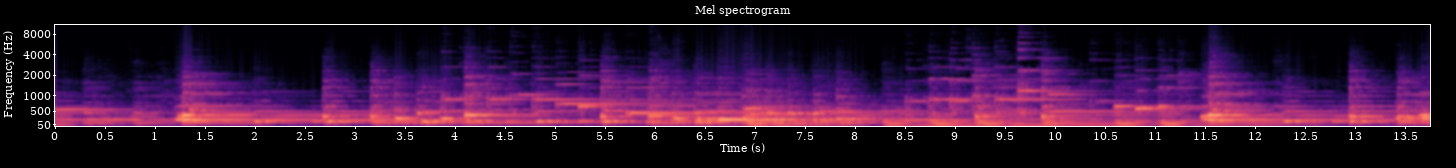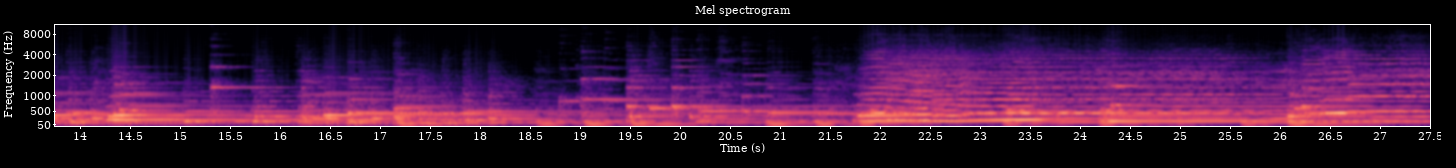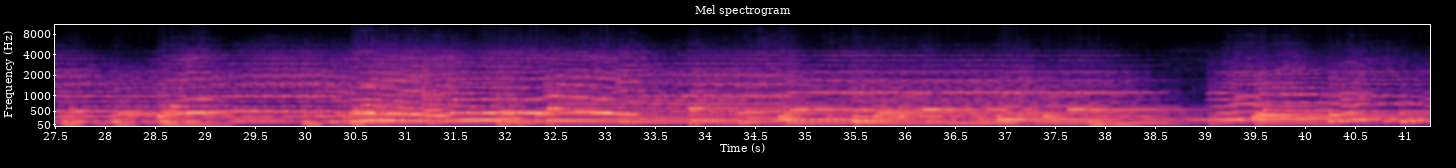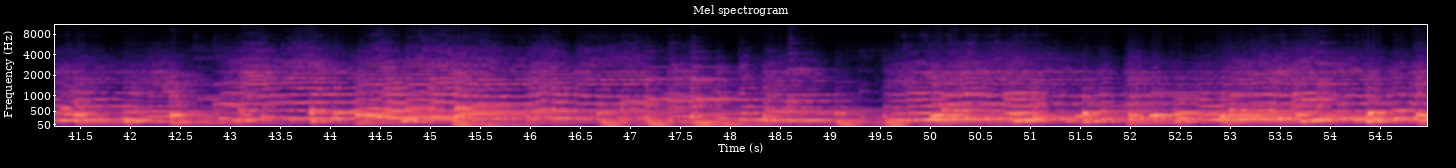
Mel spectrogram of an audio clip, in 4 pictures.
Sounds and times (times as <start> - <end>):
Bowed string instrument: 0.0 - 54.9.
